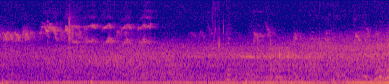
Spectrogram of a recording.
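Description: Small birds chirping in quick, high runs of chirps through the first three seconds, with a few fainter chirps later, over a steady low outdoor rumble.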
